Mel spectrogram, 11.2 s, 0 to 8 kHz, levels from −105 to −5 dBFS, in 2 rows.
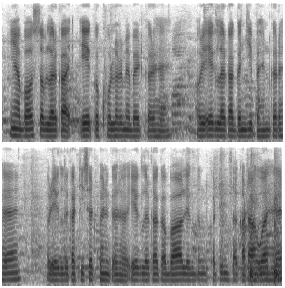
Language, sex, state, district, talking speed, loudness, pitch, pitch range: Hindi, male, Bihar, Kishanganj, 165 wpm, -26 LUFS, 135 Hz, 130-140 Hz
